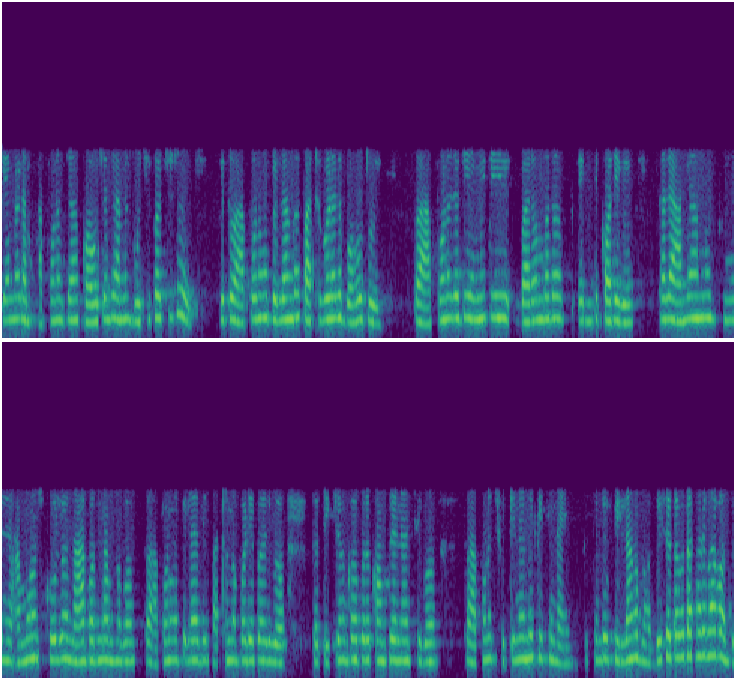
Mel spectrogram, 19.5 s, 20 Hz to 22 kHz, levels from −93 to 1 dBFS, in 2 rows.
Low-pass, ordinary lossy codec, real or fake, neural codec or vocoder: 3.6 kHz; none; real; none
